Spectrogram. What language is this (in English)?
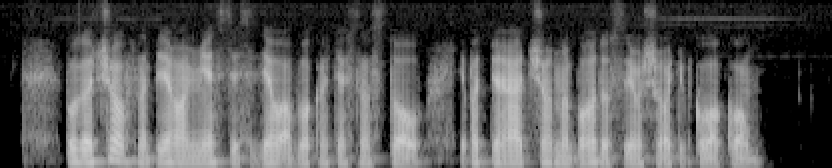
Russian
